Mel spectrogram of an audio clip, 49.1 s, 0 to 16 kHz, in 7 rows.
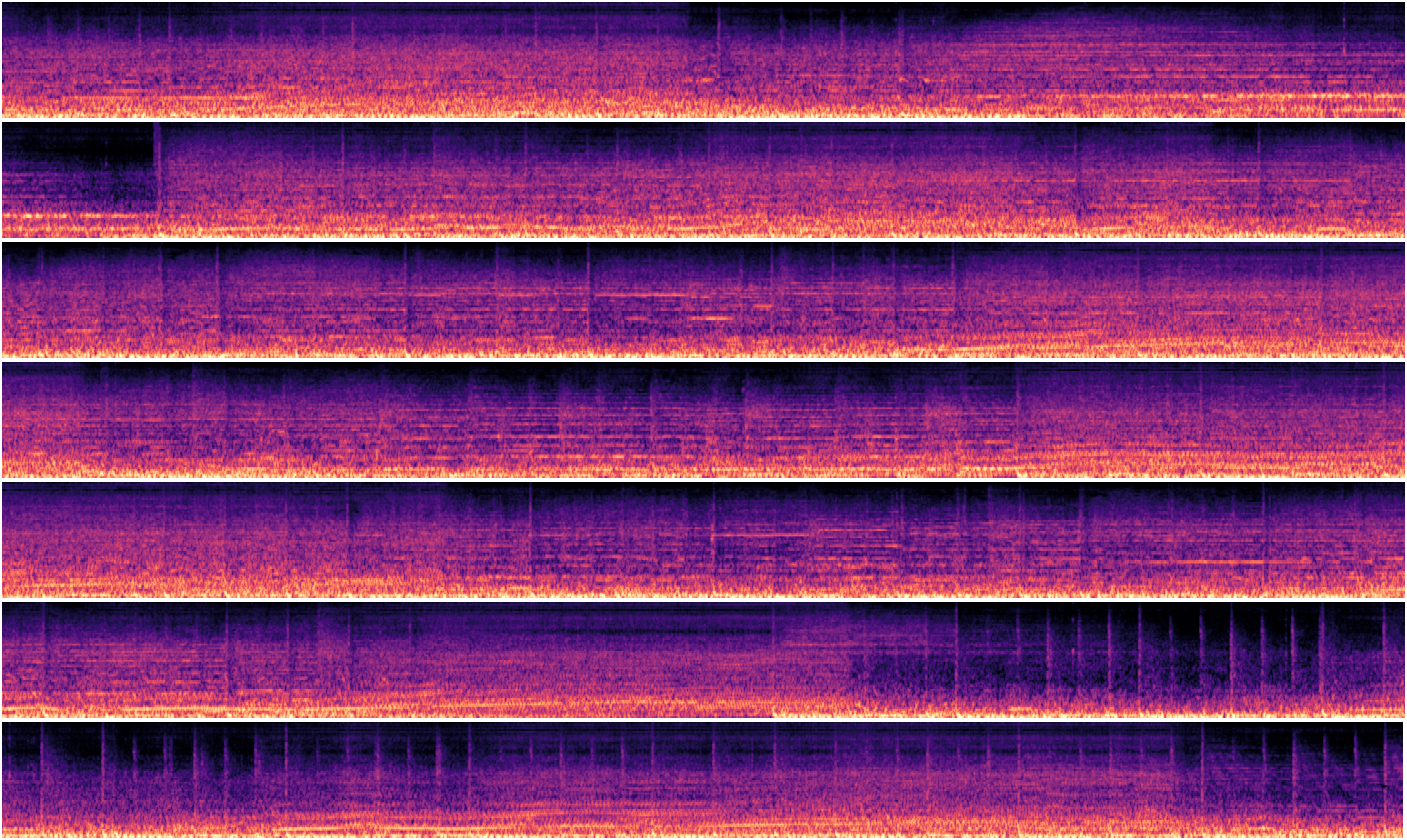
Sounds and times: Car: 0.0 - 49.0
Music: 0.0 - 49.0.

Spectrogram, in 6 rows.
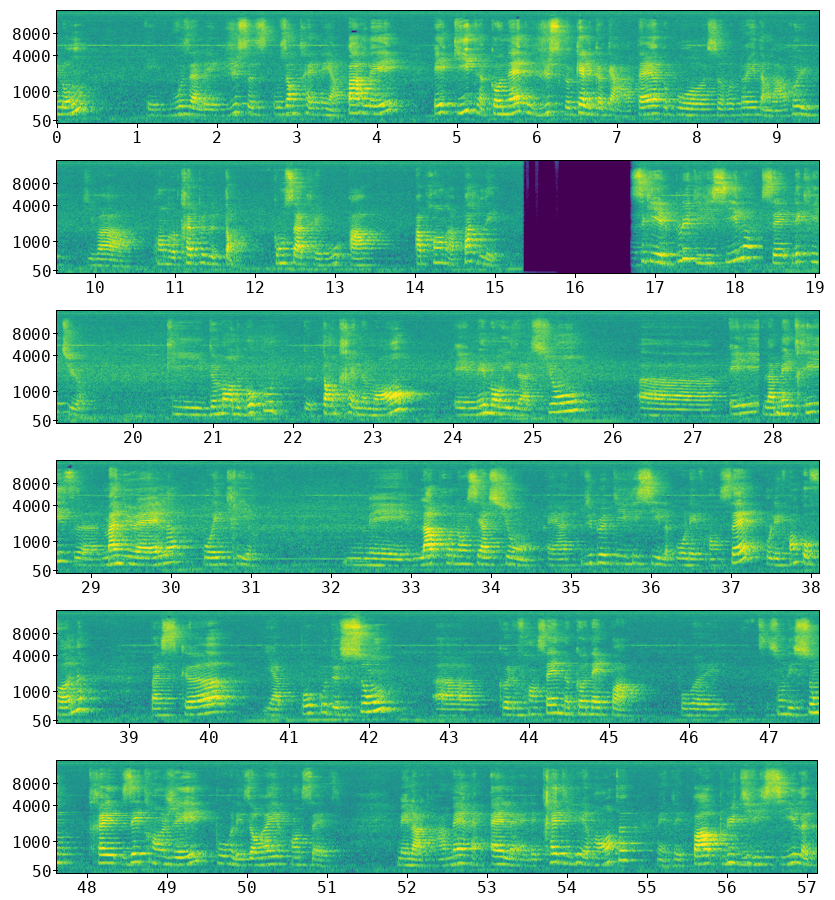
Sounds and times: Speech: 0.0 - 0.5, 1.1 - 15.1, 16.7 - 19.6, 20.4 - 31.2, 32.2 - 38.6, 39.3 - 51.2, 51.9 - 57.1.

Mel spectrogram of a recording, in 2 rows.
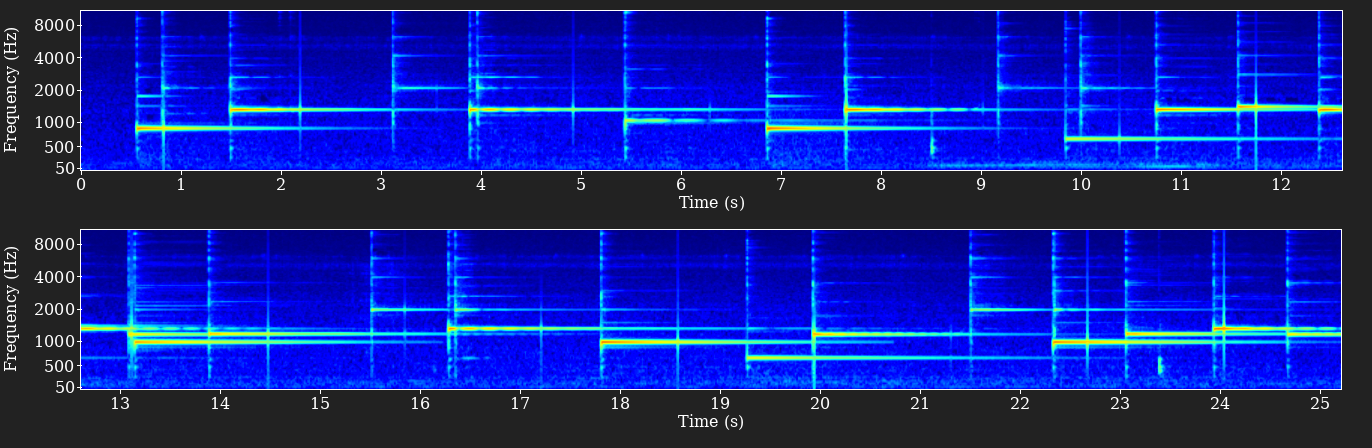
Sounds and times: Music: 0.5 - 25.2.

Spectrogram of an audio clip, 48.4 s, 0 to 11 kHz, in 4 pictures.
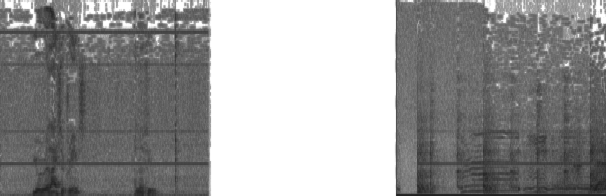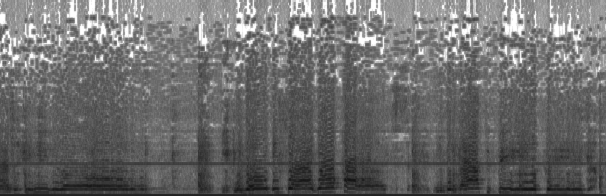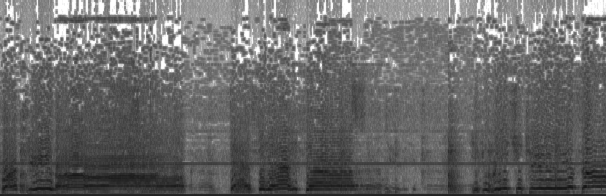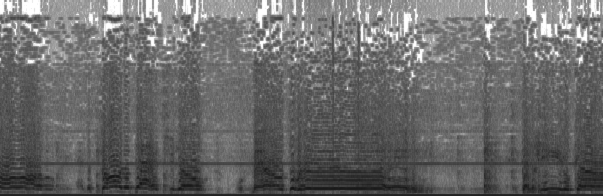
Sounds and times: Speech: 0.7 - 1.7, 2.7 - 3.2.

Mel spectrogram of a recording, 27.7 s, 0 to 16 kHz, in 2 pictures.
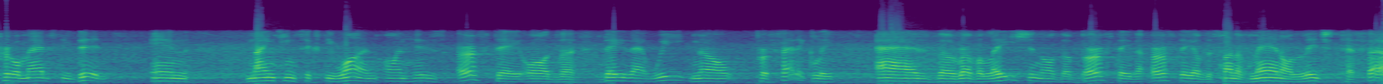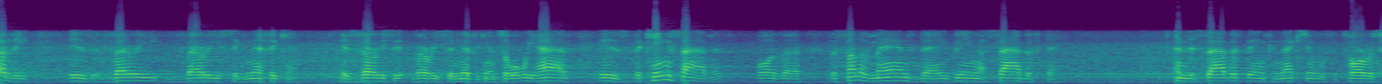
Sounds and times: Speech: 0.0 - 24.5, 25.5 - 27.6.

